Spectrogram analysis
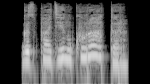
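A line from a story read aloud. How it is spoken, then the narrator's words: Frightened squeak. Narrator (Russian): пискнула испуганно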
